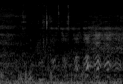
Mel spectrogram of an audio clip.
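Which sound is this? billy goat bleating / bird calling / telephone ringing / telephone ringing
billy goat bleating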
